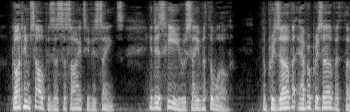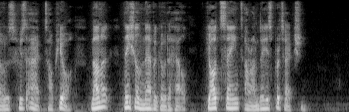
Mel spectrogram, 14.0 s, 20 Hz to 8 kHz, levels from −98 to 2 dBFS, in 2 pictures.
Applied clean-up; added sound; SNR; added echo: none; none; none; none.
